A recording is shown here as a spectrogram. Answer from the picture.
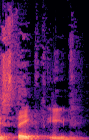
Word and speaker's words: stETH: I just say staked ETH.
